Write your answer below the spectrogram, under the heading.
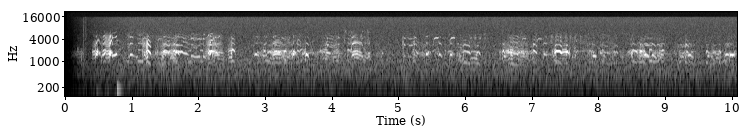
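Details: A flock of lesser white-fronted geese near Pasohlávky, South Moravia, Czech Republic, on December 29, 2022, calls continuously with high, squeaky yelping honks that overlap in dense bursts throughout.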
